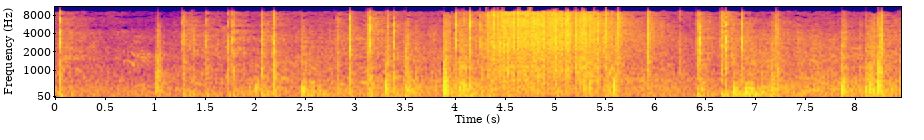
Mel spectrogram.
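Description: Fireworks bang and crackle outdoors in quick bursts.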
